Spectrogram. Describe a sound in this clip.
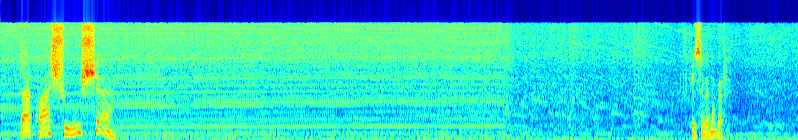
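A racing car engine whines steadily at high revs, then drops in pitch as the car slows.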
